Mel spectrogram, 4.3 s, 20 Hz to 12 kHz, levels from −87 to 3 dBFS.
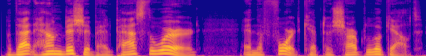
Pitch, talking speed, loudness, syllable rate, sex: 130 Hz, 210 wpm, -18 LUFS, 4.8 syllables/s, male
